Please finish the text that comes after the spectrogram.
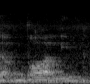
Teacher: it is pronounced without having the tip of the tongue going out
